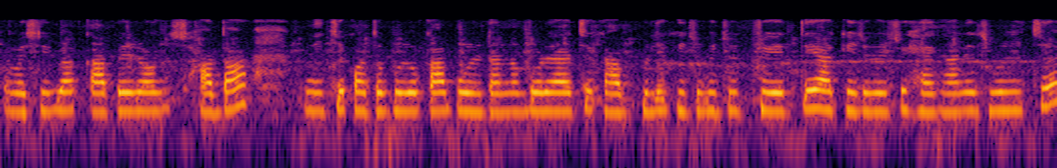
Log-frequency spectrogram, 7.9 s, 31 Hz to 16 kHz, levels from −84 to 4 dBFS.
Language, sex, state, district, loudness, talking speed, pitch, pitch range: Bengali, female, West Bengal, Dakshin Dinajpur, -16 LUFS, 165 wpm, 260 Hz, 255-265 Hz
